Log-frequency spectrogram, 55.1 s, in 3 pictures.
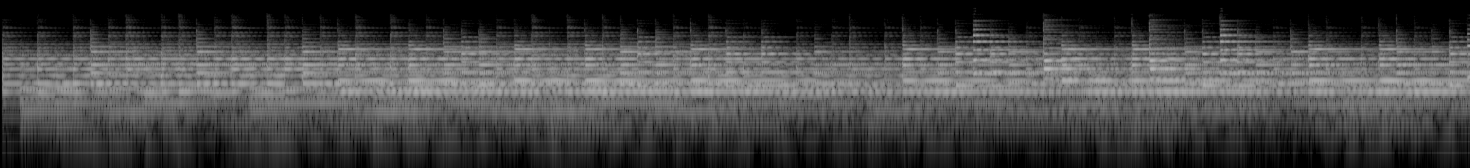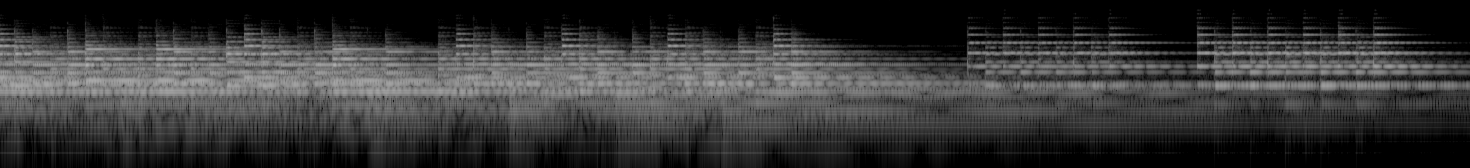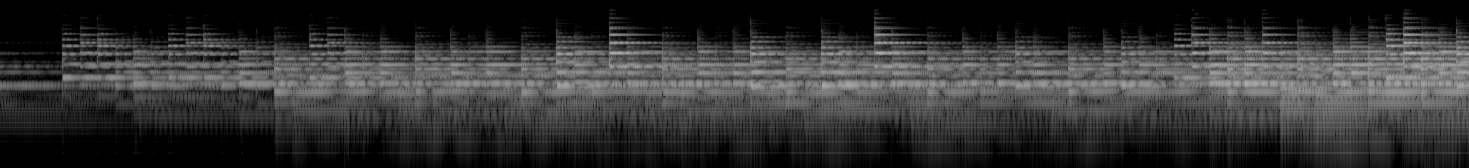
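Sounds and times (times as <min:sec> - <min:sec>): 
bells ringing: 0:00.0 - 0:55.1.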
